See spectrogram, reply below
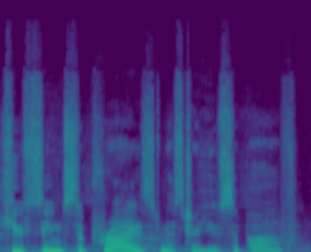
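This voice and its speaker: A man's voice: mid-range voice, measured pace, long reverb tail, soft background music, natural voice. A man playing a formal, controlled commoner with bitter hidden ambition in a video game. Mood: cold, defiant.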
